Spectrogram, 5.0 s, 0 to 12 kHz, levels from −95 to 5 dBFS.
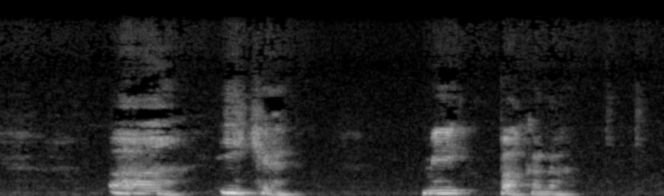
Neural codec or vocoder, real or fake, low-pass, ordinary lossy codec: none; real; 10.8 kHz; AAC, 64 kbps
